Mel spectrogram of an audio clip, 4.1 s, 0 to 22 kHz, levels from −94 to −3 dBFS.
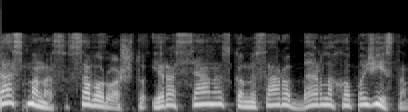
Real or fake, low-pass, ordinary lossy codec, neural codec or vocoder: real; 7.2 kHz; MP3, 96 kbps; none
